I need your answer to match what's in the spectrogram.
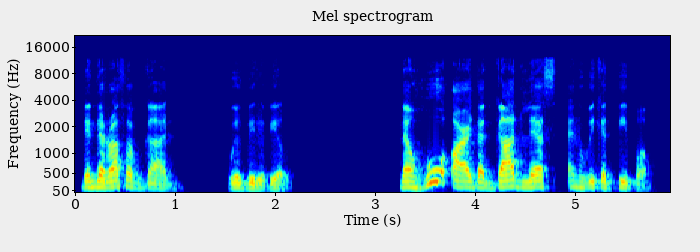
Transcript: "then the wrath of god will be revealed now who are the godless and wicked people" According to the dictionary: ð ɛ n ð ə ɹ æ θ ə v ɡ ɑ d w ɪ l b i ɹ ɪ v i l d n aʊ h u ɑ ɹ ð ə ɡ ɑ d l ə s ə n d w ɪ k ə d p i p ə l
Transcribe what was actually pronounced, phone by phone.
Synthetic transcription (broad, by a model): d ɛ n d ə ɹ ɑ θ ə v ɡ ɑ d w ɪ l b i ɹ ɪ v i l d n aʊ h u ɑ ɹ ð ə ɡ ɑ d l ə s ə n d w ɪ k ə d p i p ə l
